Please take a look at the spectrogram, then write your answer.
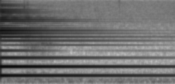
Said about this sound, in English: if I were to use my first finger on my fret hand to play the first fret on the first string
